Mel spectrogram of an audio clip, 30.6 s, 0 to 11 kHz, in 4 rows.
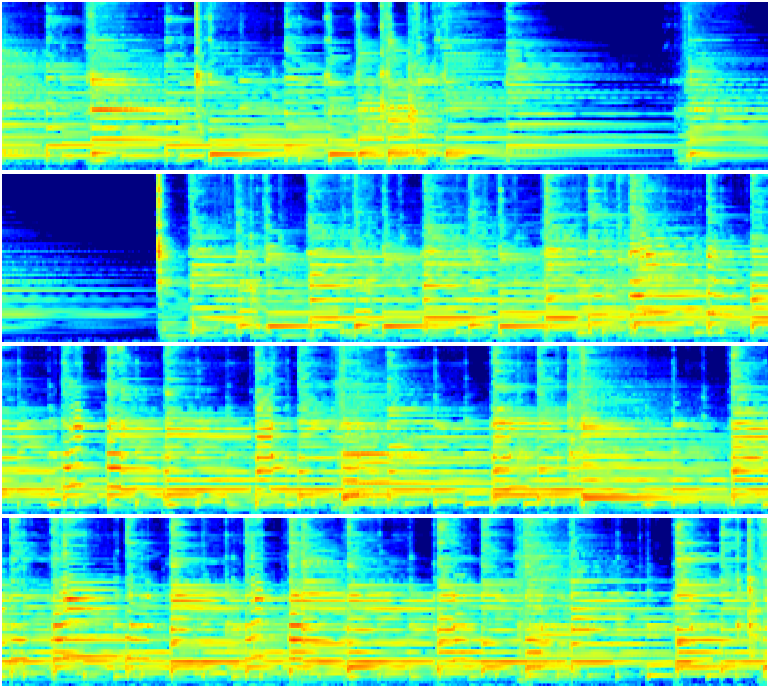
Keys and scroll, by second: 12.3 ctrl+t.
